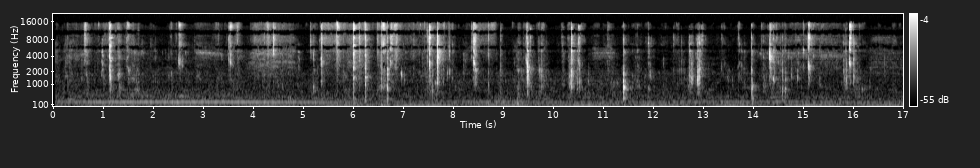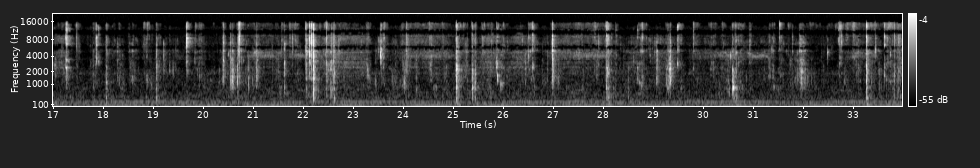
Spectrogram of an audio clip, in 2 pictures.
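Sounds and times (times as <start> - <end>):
steady low hum: 0.0 - 33.9
dog crunching dry kibble: 17.1 - 33.9.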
